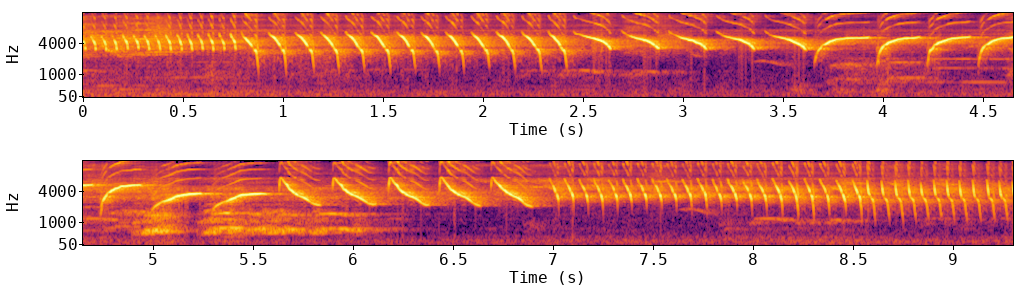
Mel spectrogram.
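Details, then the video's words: Loper canary singing a long, continuous song meant for tutoring other canaries; fast repeated high notes give way to looping swept whistles and a rolling trill, phrases changing roughly every two seconds without pause. "kenari loper gacor panjang durasi panjang sangat ampuh buat masteran segala jenis burung kenari"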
